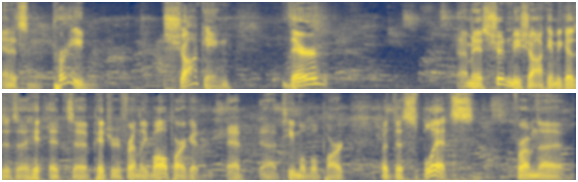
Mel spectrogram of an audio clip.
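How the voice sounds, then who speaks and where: A man talking casually about sports as an interview guest, with a measured, halting delivery. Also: deep voice, a bit bright. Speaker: guest, PA announcer and post-game radio host.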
